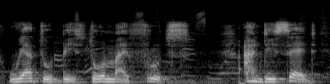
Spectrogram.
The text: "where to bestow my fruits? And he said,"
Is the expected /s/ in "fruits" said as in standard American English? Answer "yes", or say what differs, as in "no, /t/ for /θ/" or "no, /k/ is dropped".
yes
